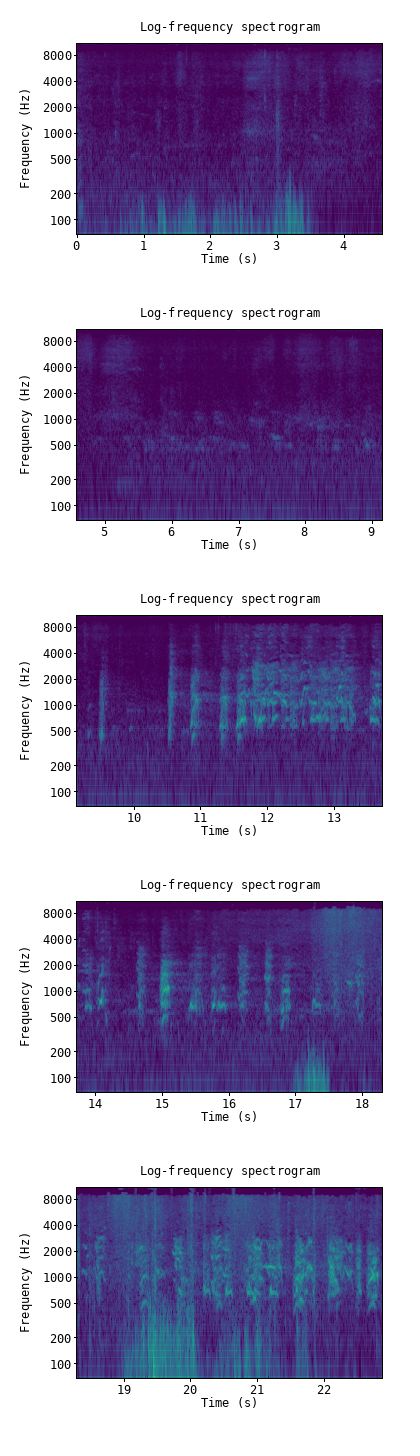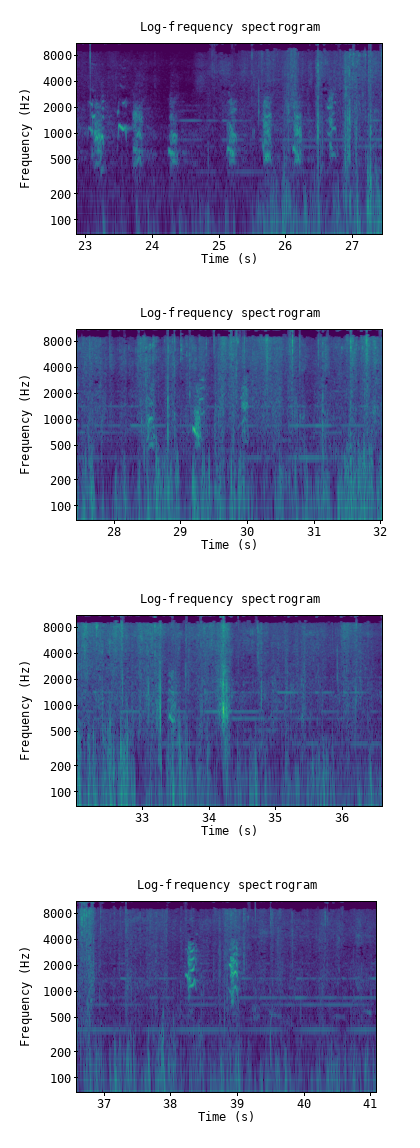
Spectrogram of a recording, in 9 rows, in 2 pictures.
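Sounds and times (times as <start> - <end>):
hounds baying and yelping: 4.7 - 41.0.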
